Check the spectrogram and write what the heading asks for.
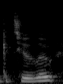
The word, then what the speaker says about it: Cthulhu: by the way Jody that pronunciation of the th like in culu is pretty much how the Greek letter Theta was pronounced in ancient Greek you know what T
